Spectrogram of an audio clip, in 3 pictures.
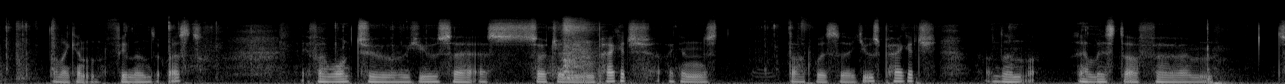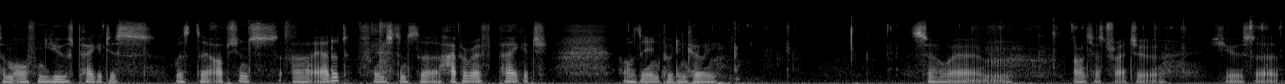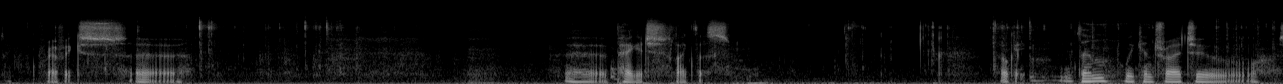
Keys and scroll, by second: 0.0-0.8 typing, 1.8 Return, 2.0 Return, 3.1 Up, 3.3-5.5 typing, 6.5 ctrl+m, 6.7-8.2 typing, 15.5 ctrl+m, 20.8 ctrl+m, 22.8-30.1 typing, 32.7 Home, 33.1 End, 34.3 Left, 35.0 Home, 35.0 Left, 35.7 End, 35.7 Return, 35.9 Return, 37.4-38.5 typing.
